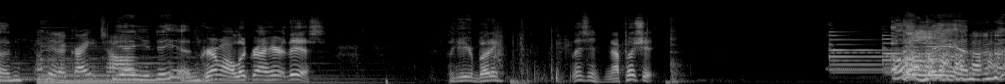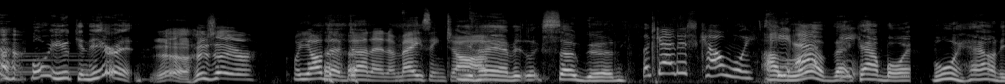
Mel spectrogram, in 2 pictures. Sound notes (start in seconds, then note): 8.3 door bell rings; 8.9 laughter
